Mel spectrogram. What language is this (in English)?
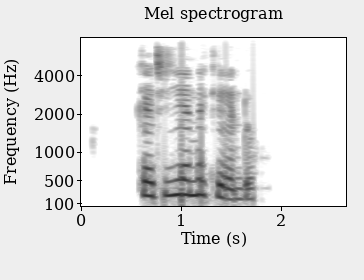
Luo (Kenya and Tanzania)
